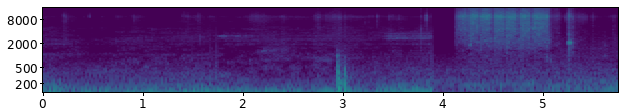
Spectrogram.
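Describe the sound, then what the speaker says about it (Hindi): Sandpaper strip rubbed over a wooden surface before polishing, producing soft scratchy strokes over a low rumble, close and fairly quiet, with a brief harsher, brighter hiss near the end. "उसके बाद में इसके ऊपर पट्टे वाला रेगमाल लगा लें।"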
